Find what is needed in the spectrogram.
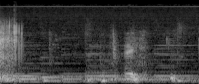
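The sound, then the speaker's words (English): A dog's loud, sputtering fart rumbles low for about two seconds, with buzzy, uneven bursts and some faint rustling around it. “I don't know what he had, but we do then meet Reno, who's clearly living out in the woods, and he wakes up to a dog fart.”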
